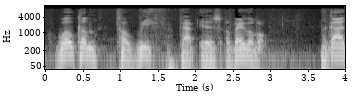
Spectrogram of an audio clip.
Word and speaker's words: Leith: Leith, L-E-I-T-H, pronounced like L-E-E-T-H, into a white supremacist compound.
